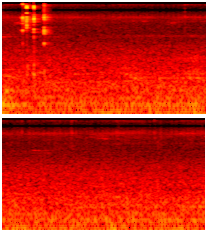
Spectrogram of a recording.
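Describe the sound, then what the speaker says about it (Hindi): A computer mouse clicks on a Save As button, a couple of sharp close clicks near the start and one more at the end, over faint background hiss. "सेव करने के लिए आपको जो बताया था ऑफिस बटन, उस पर क्लिक करना है।"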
